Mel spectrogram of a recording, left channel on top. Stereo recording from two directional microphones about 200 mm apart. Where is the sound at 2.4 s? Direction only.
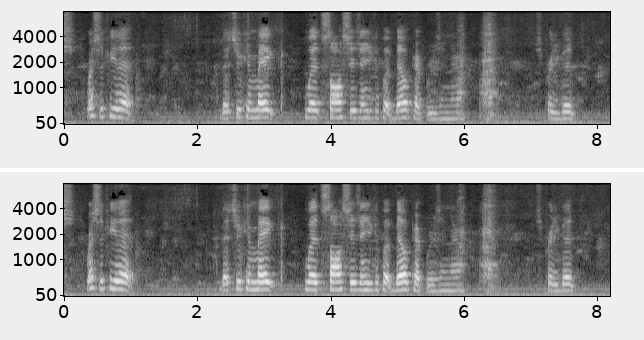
40° right (ahead or behind).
